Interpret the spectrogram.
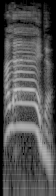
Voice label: "Help", Calls, distress, male, French; foreign

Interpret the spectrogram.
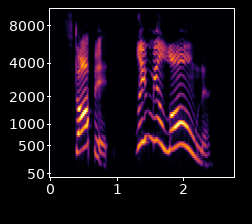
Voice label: Distress Stop It, Distress, 1 girl, 9 yrs; Exclamation Sound Effects

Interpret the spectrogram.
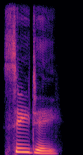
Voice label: British Female Voice, recorded voice; human voice; spoken word; Recorded Voice Sound Effects

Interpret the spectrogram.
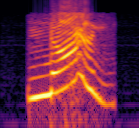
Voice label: Kid Says Gnarly; Talking; Sound Effects:Voice

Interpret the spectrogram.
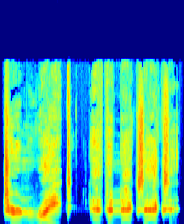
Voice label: Gps Voice, Male; Laptop Speaker Adult Male; Recorded Voice

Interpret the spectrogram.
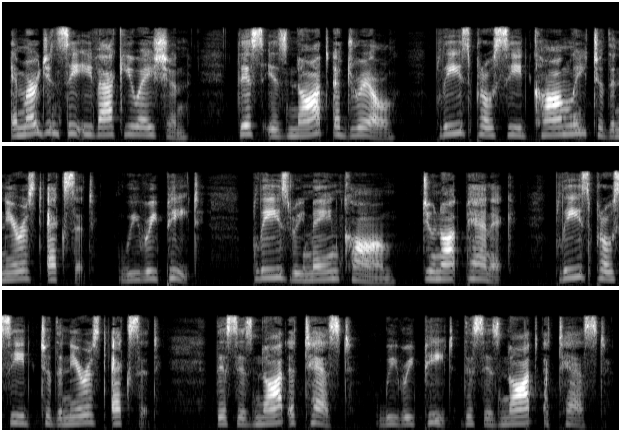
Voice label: Evacuation, PA, announcements, female; VoiceBox

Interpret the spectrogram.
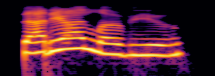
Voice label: Daddy I Love You, Endearment, 1 girl, 5 yrs; Talking Sound Effects; Sound Effects:Voice; VoiceBox

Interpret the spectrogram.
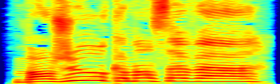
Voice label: How Are You, Greetings, female, French; VoiceBox

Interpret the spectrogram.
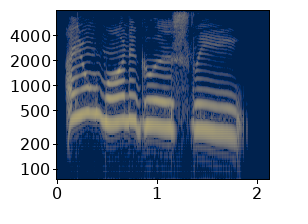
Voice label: Whine Wanna Sleep, 1 girl, 5 yrs; Whining Sound Effects; VoiceBox; Twistedtracks

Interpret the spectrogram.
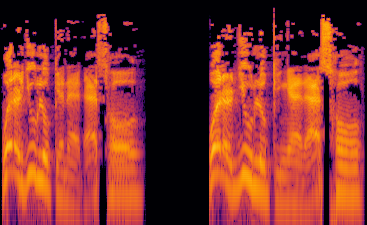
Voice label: Toughguy Looking English, Tough Hispanic Male; Saying "What Are You Looking At, Asshole?" In English-2 Takes; Attitude

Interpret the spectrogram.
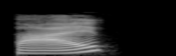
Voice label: Numbers Five, 1 child, girl counting; Talking

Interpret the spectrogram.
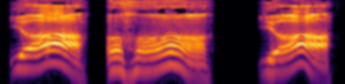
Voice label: Ya Uh Huh Ya Male, Exclamation

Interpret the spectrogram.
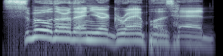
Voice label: VOICE COMICAL; Smoother Than Grandpas Head; Radio Voice; Blastwave

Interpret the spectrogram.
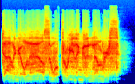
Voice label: Cb Trucker Radio; Radio Voice; Blastwave

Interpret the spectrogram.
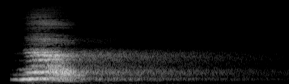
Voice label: Female Ghost Shouts No; Ghost Sound Effects

